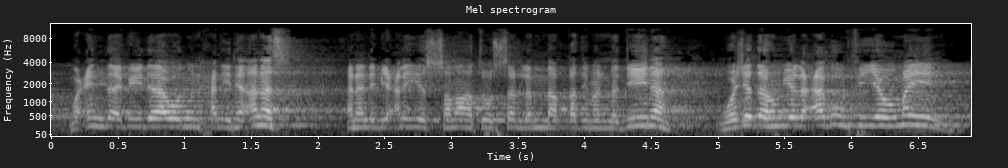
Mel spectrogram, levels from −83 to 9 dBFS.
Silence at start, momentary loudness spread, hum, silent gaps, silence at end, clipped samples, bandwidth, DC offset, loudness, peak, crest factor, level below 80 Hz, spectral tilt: 0 s; 9 LU; none; none; 0 s; under 0.1%; 11 kHz; under 0.1%; -20 LUFS; -2 dBFS; 20 dB; -62 dBFS; -2 dB/octave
